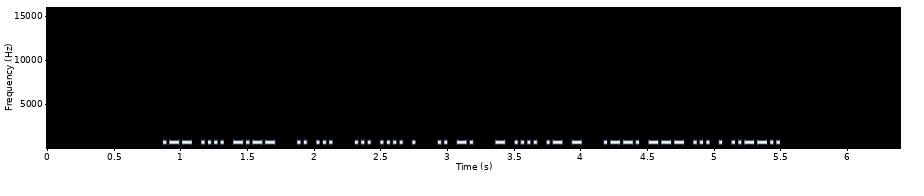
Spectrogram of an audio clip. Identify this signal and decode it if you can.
Morse code, heard as a keyed tone, about 53 wpm, 700 Hz. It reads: WHY IS SHE IN THAT POSE?
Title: Sentences from Top 1000 Words - Review Part 2 - 50wpm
